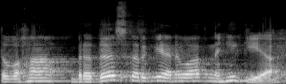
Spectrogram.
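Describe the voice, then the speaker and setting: A man with a Malayalam accent speaks at a fairly high pitch with ordinary pitch variation over noticeable background noise. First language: Malayalam (speaking Hindi). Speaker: evangelist, Bible teacher. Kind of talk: devotional Bible teaching. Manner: formal.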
